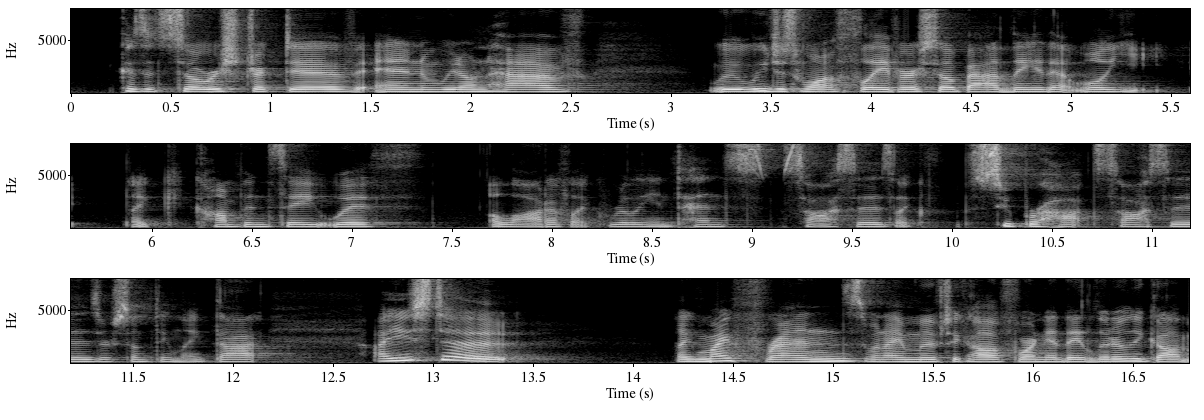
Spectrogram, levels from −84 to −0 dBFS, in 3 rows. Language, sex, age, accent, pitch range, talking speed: English, female, 20-39, American, 180-220 Hz, 175 wpm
